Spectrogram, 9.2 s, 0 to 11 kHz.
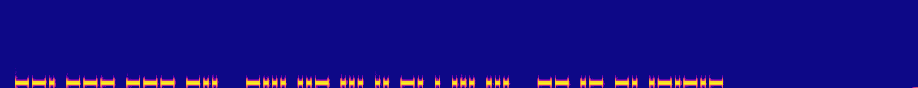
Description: Morse code, heard as a keyed tone, about 27 wpm, 700 Hz. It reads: GOOD BUSINESS MAN.
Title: Sentences from Top 1000 Words - Review Part 4 - 28wpm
